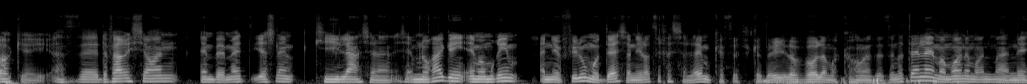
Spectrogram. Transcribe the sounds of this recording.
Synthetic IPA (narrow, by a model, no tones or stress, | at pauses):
ʔo̞ke̞jazedavaʁːiʃo̞n | embe̞ːme̞tjeʃlae̞mkʰehilaʃelan̰ʃeemno̞ʁaɡaimʔemo̞mʁim | aniafilumodeʃanilo̞t͡sʁiχleʃaleemkʰe̞sefke̞dejlavo̞lamakʰo̞mazeze̞no̞te̞nlae̞mhamo̞namo̞nmaːne̞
